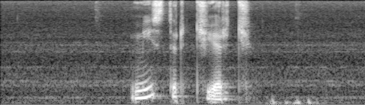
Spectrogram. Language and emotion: Russian, neutral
